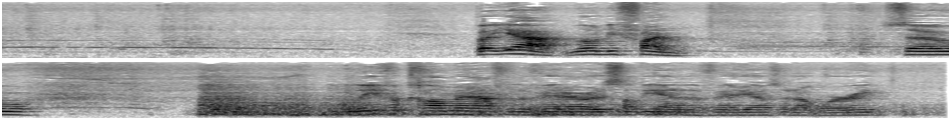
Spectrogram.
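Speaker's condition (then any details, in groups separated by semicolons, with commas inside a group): No condition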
